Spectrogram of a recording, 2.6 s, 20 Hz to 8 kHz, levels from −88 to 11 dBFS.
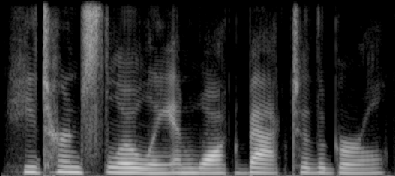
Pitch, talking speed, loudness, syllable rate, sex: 200 Hz, 205 wpm, -17 LUFS, 4.8 syllables/s, female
